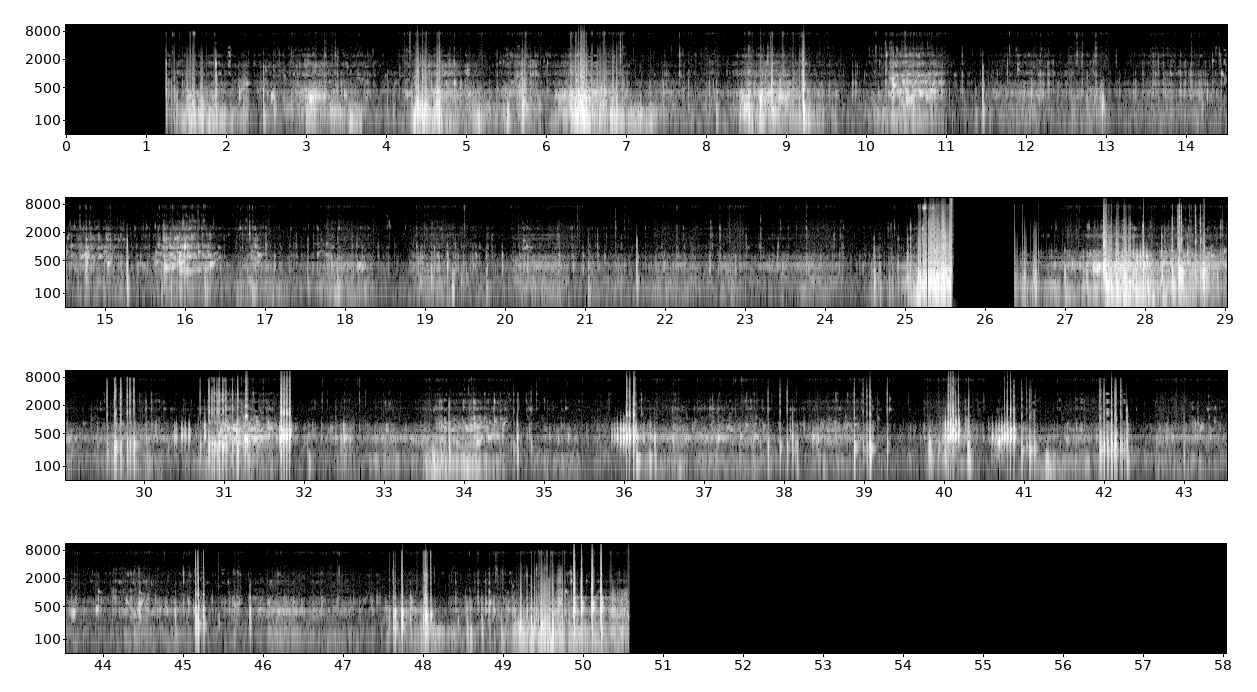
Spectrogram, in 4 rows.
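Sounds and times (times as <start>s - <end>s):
low underwater rumble: 1.2s - 25.6s, 26.4s - 50.6s
underwater gurgling and bubbling: 1.2s - 25.6s, 26.4s - 50.6s.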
